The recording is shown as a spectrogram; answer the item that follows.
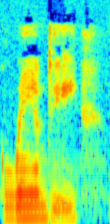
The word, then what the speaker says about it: Randi: Well, you know, growing up with a name like Randy, which is spelled R-A-N-D-I, which in my book is the female version of that mm-hmm.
